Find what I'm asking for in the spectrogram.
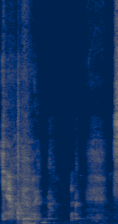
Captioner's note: laughs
